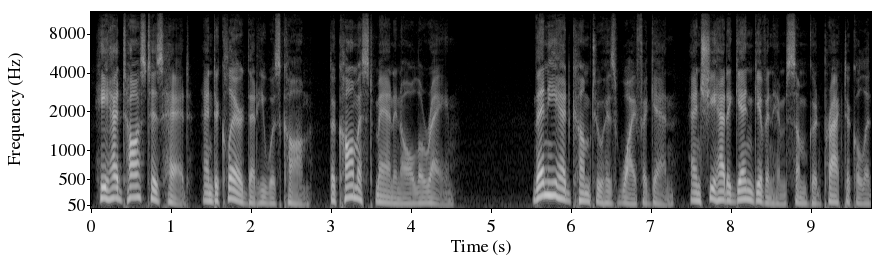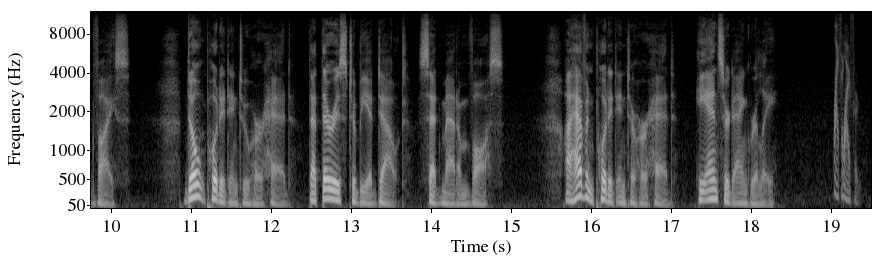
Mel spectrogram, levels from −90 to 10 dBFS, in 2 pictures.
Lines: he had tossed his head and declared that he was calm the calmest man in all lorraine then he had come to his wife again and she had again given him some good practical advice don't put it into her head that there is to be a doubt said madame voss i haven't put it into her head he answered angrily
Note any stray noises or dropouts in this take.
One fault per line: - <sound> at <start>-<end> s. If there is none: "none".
- chirp at 19.0-19.4 s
